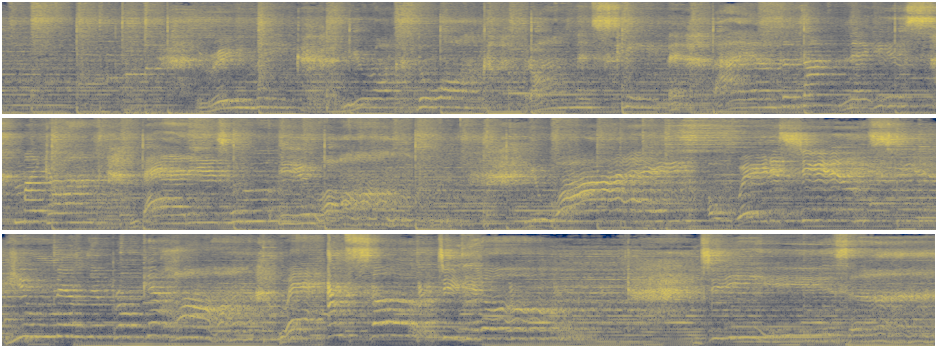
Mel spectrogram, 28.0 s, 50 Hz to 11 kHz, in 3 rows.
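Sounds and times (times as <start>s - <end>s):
woman singing gospel song: 2.0s - 13.6s, 14.6s - 24.6s
backing music: 21.5s - 25.2s.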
